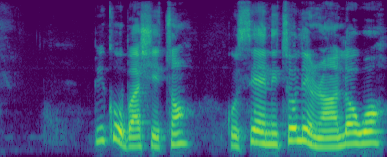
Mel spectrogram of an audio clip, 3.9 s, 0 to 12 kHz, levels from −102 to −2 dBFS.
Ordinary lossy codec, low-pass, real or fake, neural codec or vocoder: none; none; real; none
